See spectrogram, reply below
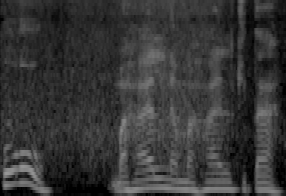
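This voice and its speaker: A man's voice: medium pitch, sing-song, slow pace, background noise. A man playing a guilty, affectionate husband in a Filipino radio drama, hesitant, stammering and pleading. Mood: earnest, affectionate.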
